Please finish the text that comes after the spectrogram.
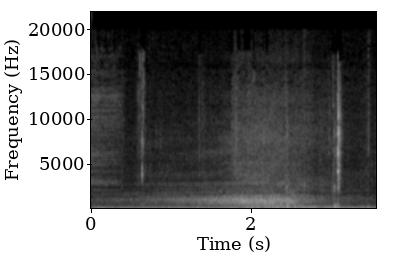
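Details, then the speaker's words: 2001 Land Rover with a flashing check engine light, misfiring at idle: a low, uneven, stumbling idle with occasional sharp ticks over the rumble. The cause is not yet diagnosed. "it's somebody misfiring it's got a flashing check engine light sounds pretty good though"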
